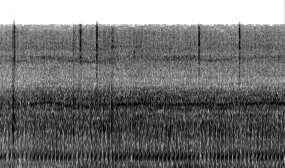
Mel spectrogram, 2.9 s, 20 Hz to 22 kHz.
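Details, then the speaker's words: Yamaha Virago XV920 café racer idling: lumpy V-twin with loud backfiring and faint scattered clicks of unknown source; owner thinks the carbs need syncing. Clicking noise. "There's also a clicking noise. I'm not really sure what that is."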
